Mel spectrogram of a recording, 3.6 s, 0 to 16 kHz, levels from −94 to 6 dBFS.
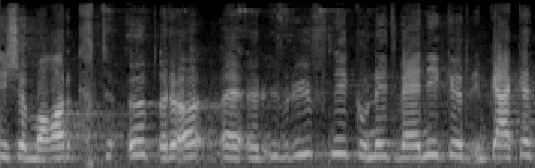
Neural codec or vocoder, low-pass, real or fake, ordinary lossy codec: none; 14.4 kHz; real; none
